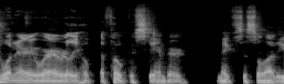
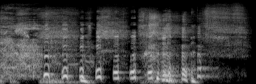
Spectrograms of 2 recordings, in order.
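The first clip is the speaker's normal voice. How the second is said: high laugh. Real, not acted. Laughing at being called an asshole.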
